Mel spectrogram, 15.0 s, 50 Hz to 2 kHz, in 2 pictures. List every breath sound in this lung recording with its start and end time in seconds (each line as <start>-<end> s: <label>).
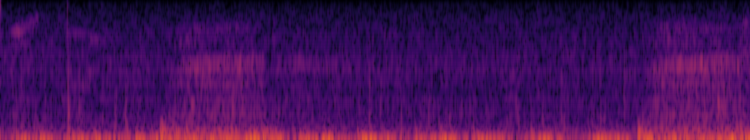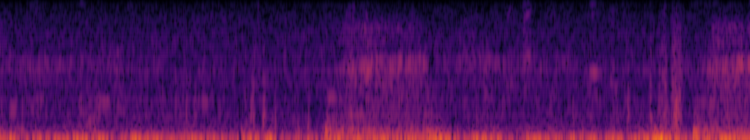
1.50-2.79 s: inhalation
6.32-7.61 s: inhalation
10.69-11.97 s: inhalation
14.41-15.00 s: inhalation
